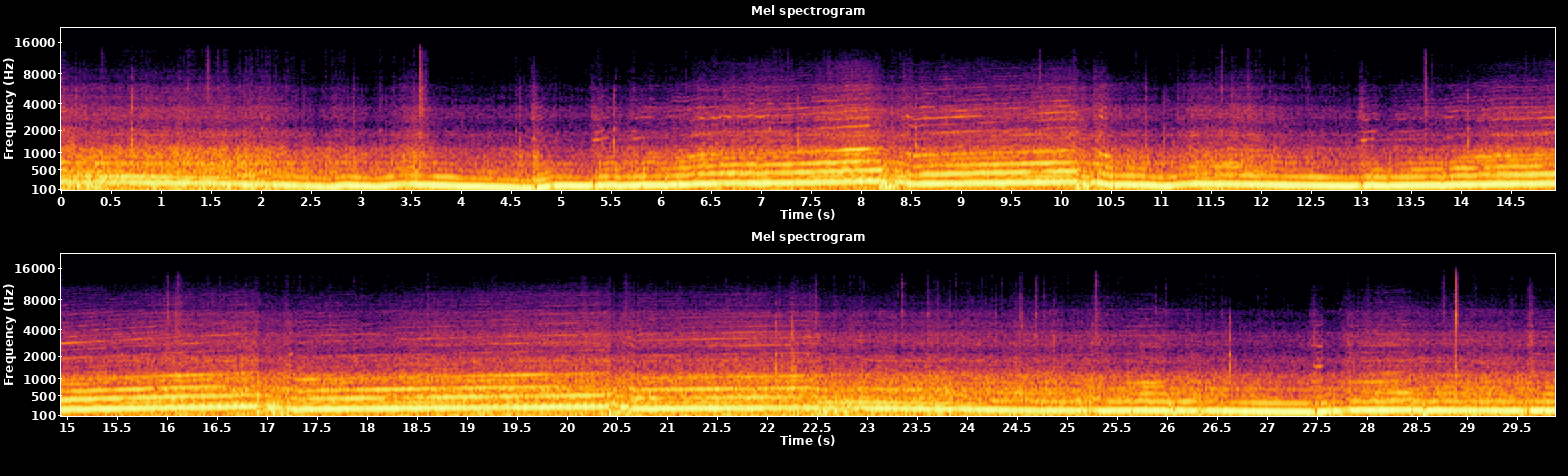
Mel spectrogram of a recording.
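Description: Lotus Exige S engine heard from inside the cabin under hard driving: the note climbs as it pulls through the gears, drops sharply at each of several gear changes, and falls with a few wobbles as it slows for a bend.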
